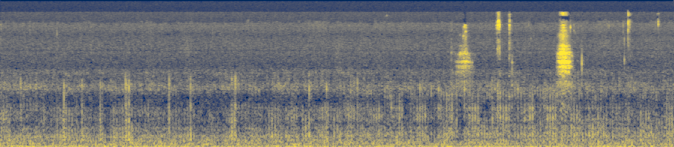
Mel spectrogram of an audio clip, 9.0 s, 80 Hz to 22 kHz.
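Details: Maine Coon cats at nursing, kittens 43 days old, purring in a constant low rumble. Brief faint high squeaks and hisses show up near the end.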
